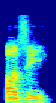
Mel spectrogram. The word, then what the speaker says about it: Aussie: Aussie Aussie but um for all you Americans out there it's it's it's Aussie yeah so as in as in picture this o-z-z-i-e yeah like Ozzy Osbourne yeah yes yes yeah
